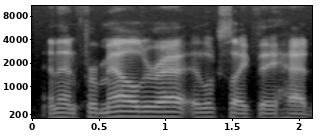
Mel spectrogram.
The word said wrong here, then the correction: Maladroit: It's Maladroit.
